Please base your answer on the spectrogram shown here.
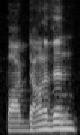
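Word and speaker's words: Bogdanove: number one and this is the uh John bog Donovan is that how you say it yes it's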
